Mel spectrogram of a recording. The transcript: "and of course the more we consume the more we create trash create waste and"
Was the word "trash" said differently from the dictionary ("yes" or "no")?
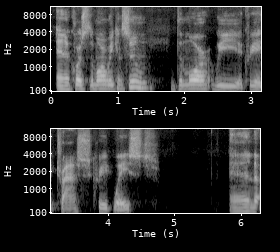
no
